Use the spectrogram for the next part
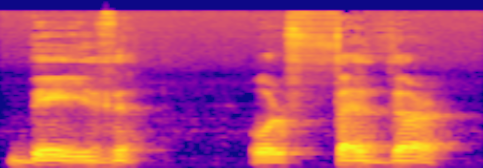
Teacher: inter dental because the tongue is between the teeth · that sound is voiced interdental fricative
